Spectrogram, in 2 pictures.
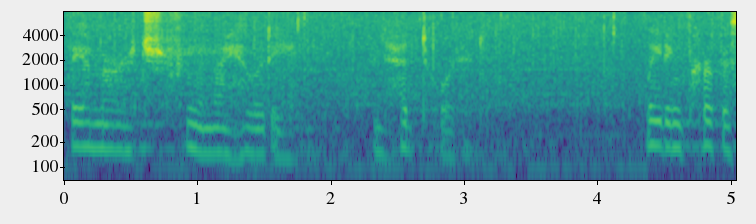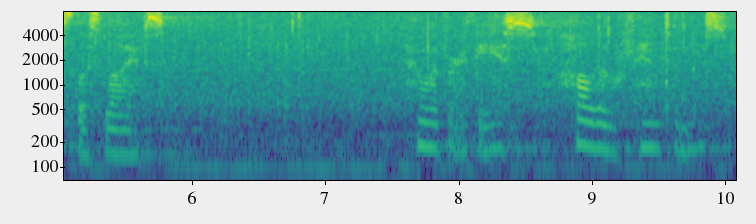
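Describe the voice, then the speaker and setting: A woman voicing a solemn, melancholy guardian of dead souls in a video game, measured, grave and philosophical in manner. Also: low voice, background noise. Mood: grave, detached. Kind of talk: scripted video game voice acting. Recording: loud rain over the voice. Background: steady rain.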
